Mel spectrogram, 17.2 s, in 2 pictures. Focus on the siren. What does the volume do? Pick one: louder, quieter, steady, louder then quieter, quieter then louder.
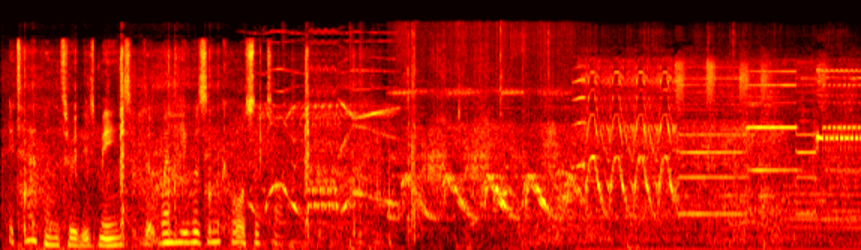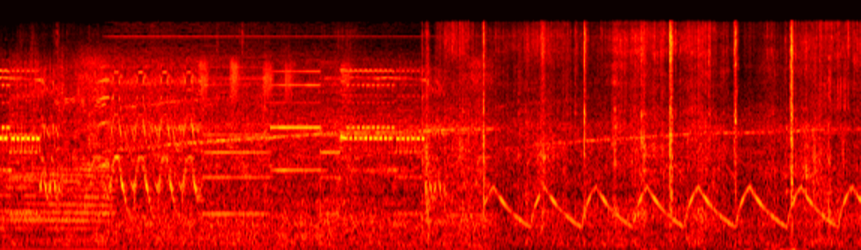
quieter.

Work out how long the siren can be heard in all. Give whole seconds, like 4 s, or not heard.
15 s.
